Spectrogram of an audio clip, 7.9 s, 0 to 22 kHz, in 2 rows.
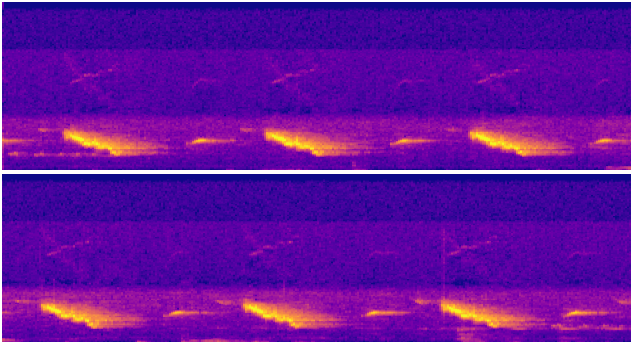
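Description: A Chirruping Wedgebill repeats a bright, slurred descending chirrup about every 1.2 seconds, each followed by a short higher note, over quiet low rumbling.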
